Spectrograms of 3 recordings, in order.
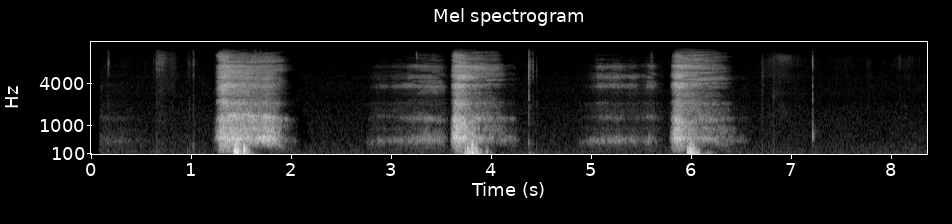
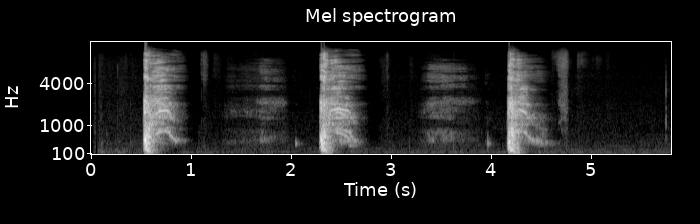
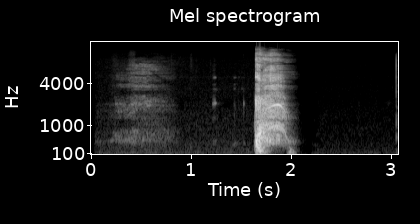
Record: {"exhalation_length": "8.4 s", "exhalation_amplitude": 21082, "exhalation_signal_mean_std_ratio": 0.28, "three_cough_length": "5.8 s", "three_cough_amplitude": 32768, "three_cough_signal_mean_std_ratio": 0.25, "cough_length": "3.1 s", "cough_amplitude": 30155, "cough_signal_mean_std_ratio": 0.24, "survey_phase": "beta (2021-08-13 to 2022-03-07)", "age": "45-64", "gender": "Male", "wearing_mask": "No", "symptom_runny_or_blocked_nose": true, "symptom_shortness_of_breath": true, "symptom_diarrhoea": true, "symptom_fever_high_temperature": true, "symptom_headache": true, "symptom_change_to_sense_of_smell_or_taste": true, "smoker_status": "Current smoker (1 to 10 cigarettes per day)", "respiratory_condition_asthma": false, "respiratory_condition_other": false, "recruitment_source": "Test and Trace", "submission_delay": "-1 day", "covid_test_result": "Positive", "covid_test_method": "LFT"}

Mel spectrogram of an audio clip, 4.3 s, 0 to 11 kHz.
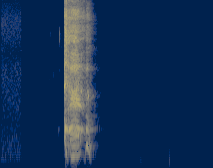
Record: {"cough_length": "4.3 s", "cough_amplitude": 26028, "cough_signal_mean_std_ratio": 0.27, "survey_phase": "beta (2021-08-13 to 2022-03-07)", "age": "45-64", "gender": "Female", "wearing_mask": "No", "symptom_headache": true, "symptom_other": true, "smoker_status": "Never smoked", "respiratory_condition_asthma": false, "respiratory_condition_other": false, "recruitment_source": "REACT", "submission_delay": "1 day", "covid_test_result": "Negative", "covid_test_method": "RT-qPCR", "influenza_a_test_result": "Negative", "influenza_b_test_result": "Negative"}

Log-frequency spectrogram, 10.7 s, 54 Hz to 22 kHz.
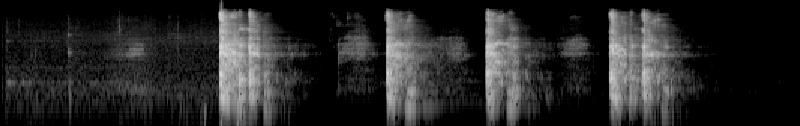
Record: {"three_cough_length": "10.7 s", "three_cough_amplitude": 32767, "three_cough_signal_mean_std_ratio": 0.26, "survey_phase": "beta (2021-08-13 to 2022-03-07)", "age": "45-64", "gender": "Male", "wearing_mask": "No", "symptom_none": true, "smoker_status": "Never smoked", "respiratory_condition_asthma": false, "respiratory_condition_other": false, "recruitment_source": "REACT", "submission_delay": "32 days", "covid_test_result": "Negative", "covid_test_method": "RT-qPCR", "influenza_a_test_result": "Unknown/Void", "influenza_b_test_result": "Unknown/Void"}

